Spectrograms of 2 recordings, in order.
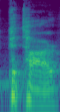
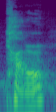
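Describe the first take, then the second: First: Qatar as kuh-TAR; avoided pronunciation. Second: Qatar as CUTTER; his chosen pronunciation. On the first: Naming what he won't say, Qatar as kuh-TAR. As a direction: stress the second syllable of Qatar. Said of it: "I don't say". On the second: Telling viewers his way, Qatar as CUTTER. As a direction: stress the first syllable of Qatar. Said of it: "I say". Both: Shown as a demonstration.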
